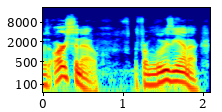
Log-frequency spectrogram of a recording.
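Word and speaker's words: Arceneaux: My last name was Arsenault, from Louisiana. It's a hat from Lafayette, Louisiana. My name was spelled A-R-C-E-N-E-A-U-X, A-R-C-E-N-E-A-U-X. Cajun French, not just French, Cajun French from Louisiana. Arsenault family has been in Louisiana for hundreds of years.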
